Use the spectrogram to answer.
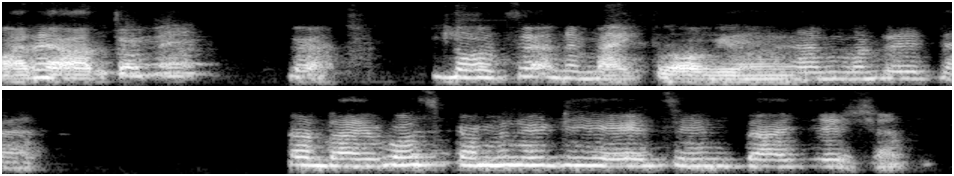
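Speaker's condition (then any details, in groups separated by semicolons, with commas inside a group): Motor neurone disease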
